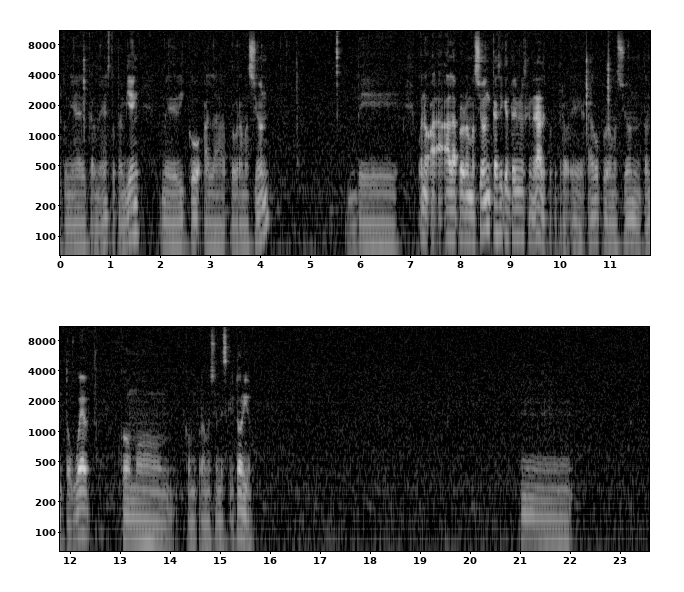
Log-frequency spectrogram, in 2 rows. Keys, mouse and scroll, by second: 0.0 right click, 0.6 shift+right click, 1.2 shift+right click, 1.9 shift+right click, 2.8 shift+right click, 3.3 shift+right click, 3.8 shift+right click, 4.2 shift+right click, 4.6-6.8 shift+middle drag, 9.0 click, 9.6-10.0 scroll up 1, 10.4 a, 11.1 alt+shift+right click, 11.8 alt+shift+right click, 12.7-15.0 alt+shift+middle drag, 17.2-17.7 scroll down 4, 19.4-23.2 middle drag.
